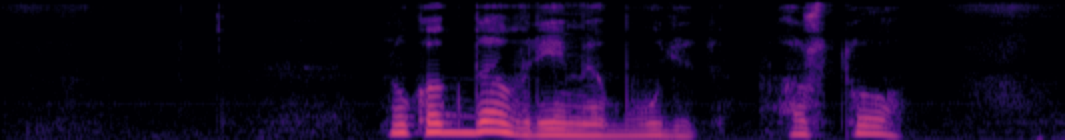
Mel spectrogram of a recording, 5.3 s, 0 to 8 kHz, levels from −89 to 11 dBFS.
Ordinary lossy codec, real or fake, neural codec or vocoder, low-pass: none; real; none; 7.2 kHz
